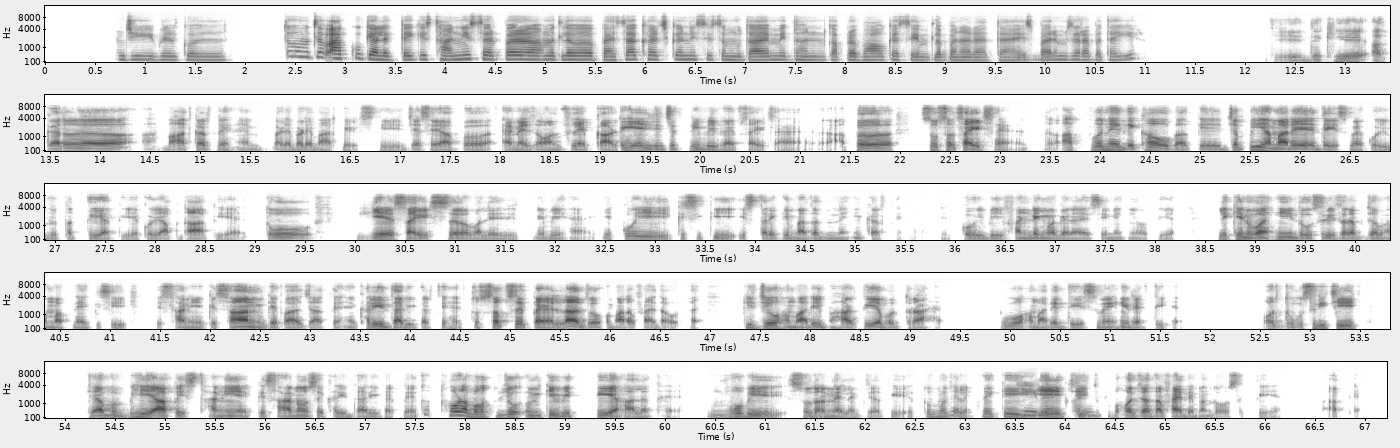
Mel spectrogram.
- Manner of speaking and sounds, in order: in English: "मार्केट्स"; in English: "वेबसाइट्स"; in English: "साइट्स"; in English: "साइट्स"; in English: "फंडिंग"
- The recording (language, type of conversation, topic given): Hindi, podcast, स्थानीय किसान से सीधे खरीदने के क्या फायदे आपको दिखे हैं?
